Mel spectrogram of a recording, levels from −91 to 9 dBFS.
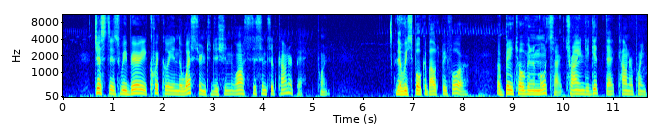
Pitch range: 105-140 Hz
